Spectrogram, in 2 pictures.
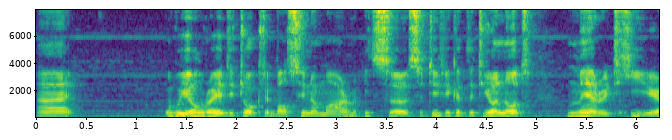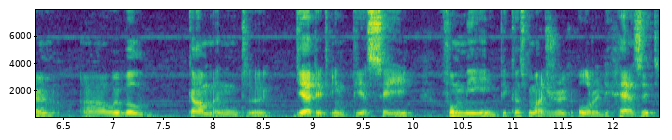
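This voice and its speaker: Noticeable background noise runs under this recording. A man speaks at medium pitch with a Russian accent. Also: ordinary pitch variation, moderate pace. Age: 30s. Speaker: vlogger. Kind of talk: tutorial. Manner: halting, many fillers.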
